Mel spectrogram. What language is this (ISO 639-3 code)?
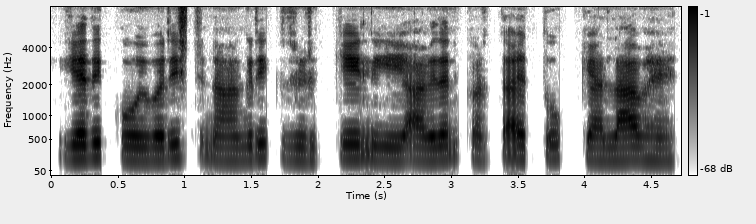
hin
